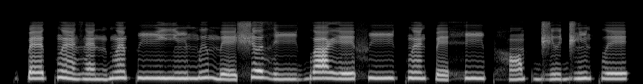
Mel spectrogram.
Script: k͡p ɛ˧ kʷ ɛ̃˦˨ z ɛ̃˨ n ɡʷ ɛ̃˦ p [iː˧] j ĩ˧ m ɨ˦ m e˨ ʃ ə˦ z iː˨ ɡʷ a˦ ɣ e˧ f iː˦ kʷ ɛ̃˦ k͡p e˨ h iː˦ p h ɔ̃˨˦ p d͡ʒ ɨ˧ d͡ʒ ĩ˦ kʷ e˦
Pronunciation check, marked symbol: correct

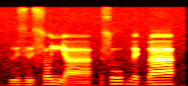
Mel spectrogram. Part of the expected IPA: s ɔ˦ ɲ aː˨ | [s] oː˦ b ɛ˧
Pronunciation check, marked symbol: correct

